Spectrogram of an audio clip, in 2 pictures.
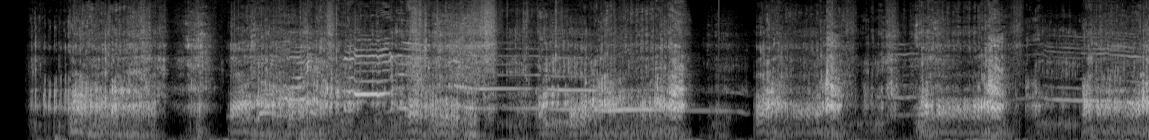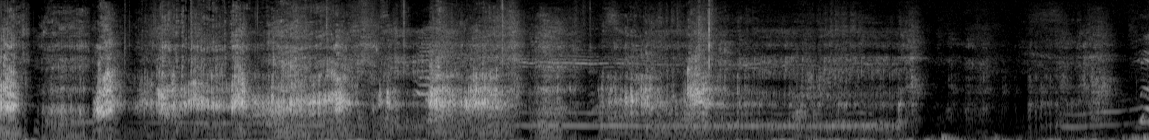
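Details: An English Bulldog playing tug-of-war growls and snorts in rough, rumbling bursts, broken by brief high whines.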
